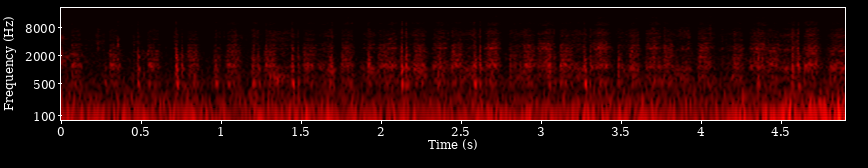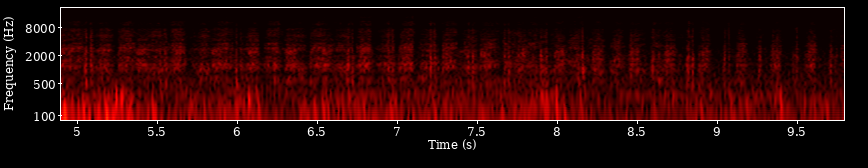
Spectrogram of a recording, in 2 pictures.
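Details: Panting American Bully pocket dogs, kennel in Romania: quick breathy strokes about four per second, louder around the middle, with faint handling noises.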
